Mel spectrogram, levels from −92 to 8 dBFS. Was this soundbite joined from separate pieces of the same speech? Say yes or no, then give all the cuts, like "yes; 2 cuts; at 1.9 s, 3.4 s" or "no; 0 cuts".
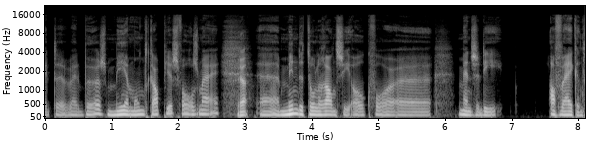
no; 0 cuts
